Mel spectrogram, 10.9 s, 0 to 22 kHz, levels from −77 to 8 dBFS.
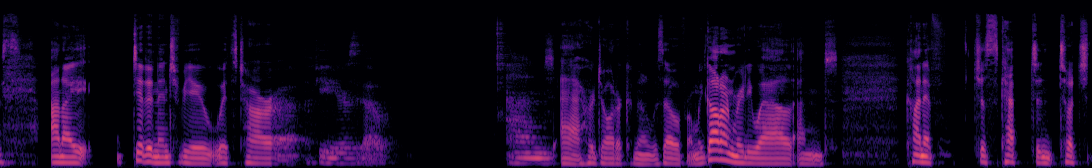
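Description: Speech where, after "did an interview with", 2.74–5.53 s abruptly turns hollow, roomy and thin, about 10 dB quieter until "uh her daughter", likely a switch to a distant microphone; the sudden switch distinguishes it from gradual level fades.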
